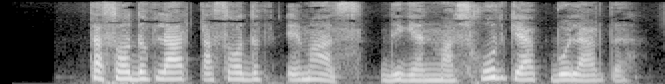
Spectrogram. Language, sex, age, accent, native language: Uzbek, female, 18-24, Qashqadaryo, Uzbek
